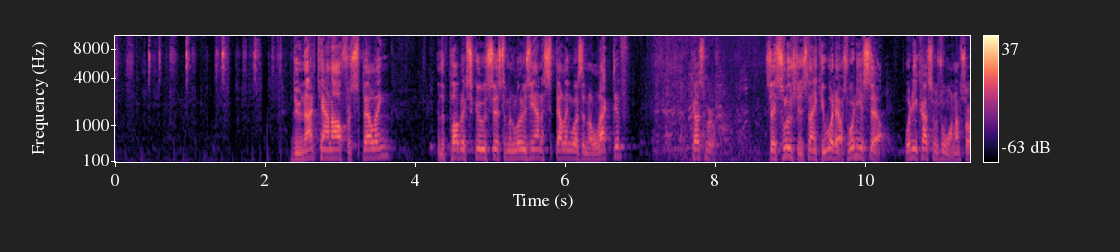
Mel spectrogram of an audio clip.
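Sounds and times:
writing scratching on a board: 0:00.0 - 0:02.4
speech: 0:02.4 - 0:06.9, 0:07.7 - 0:11.3
laughter: 0:07.0 - 0:09.3.

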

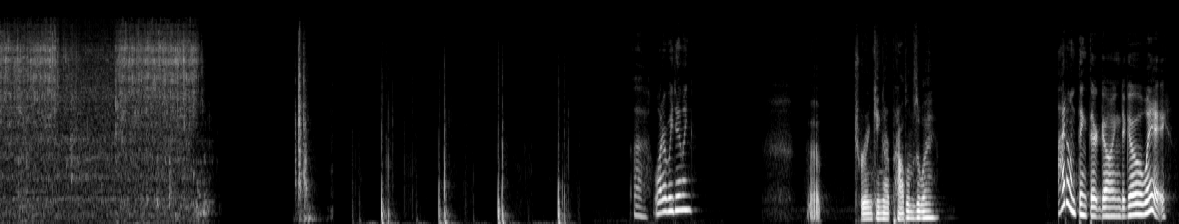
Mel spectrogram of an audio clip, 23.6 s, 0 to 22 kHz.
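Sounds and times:
faucet running water into a sink: 0:00.0 - 0:04.4
footsteps: 0:07.0 - 0:11.6
speech: 0:13.0 - 0:14.0, 0:17.2 - 0:18.8, 0:21.3 - 0:23.4.

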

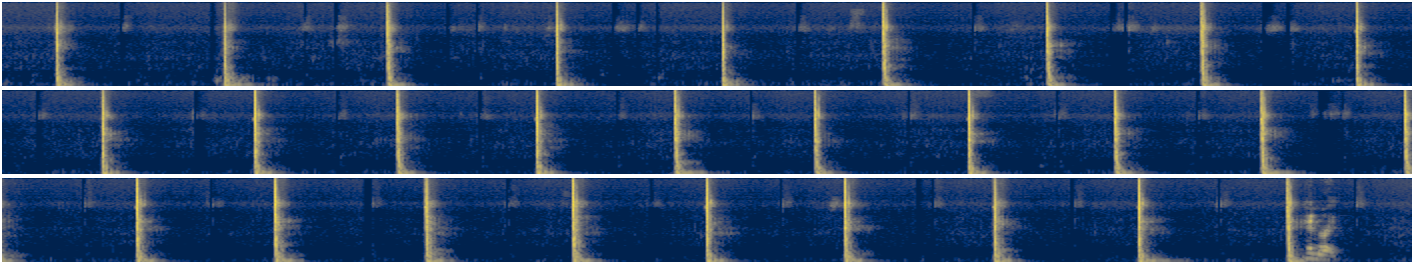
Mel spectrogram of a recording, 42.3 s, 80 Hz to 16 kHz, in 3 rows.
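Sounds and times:
loud sharp knocks: 0:00.6 - 0:00.8, 0:02.1 - 0:02.6, 0:03.8 - 0:04.2, 0:05.6 - 0:05.8, 0:07.2 - 0:07.5, 0:08.8 - 0:09.1, 0:10.4 - 0:10.7, 0:12.0 - 0:12.3, 0:15.1 - 0:15.4, 0:16.6 - 0:16.9, 0:19.4 - 0:19.7, 0:20.8 - 0:21.2, 0:22.2 - 0:22.5, 0:23.8 - 0:24.0, 0:25.2 - 0:25.5, 0:26.7 - 0:27.0, 0:28.1 - 0:28.4, 0:29.5 - 0:29.8, 0:30.9 - 0:31.2, 0:32.4 - 0:32.8, 0:33.9 - 0:34.2, 0:35.2 - 0:35.6, 0:36.6 - 0:36.9, 0:38.1 - 0:38.4, 0:39.6 - 0:40.0, 0:41.0 - 0:41.3
speech: 0:41.2 - 0:41.7.

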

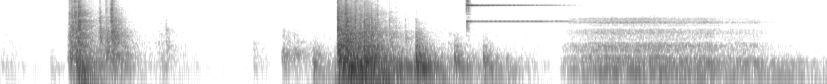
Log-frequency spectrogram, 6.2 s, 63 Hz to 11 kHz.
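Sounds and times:
house door slamming hard: 0:00.5 - 0:01.0, 0:02.4 - 0:03.6
thin high ringing tone: 0:03.5 - 0:04.6.

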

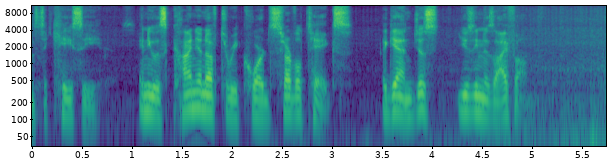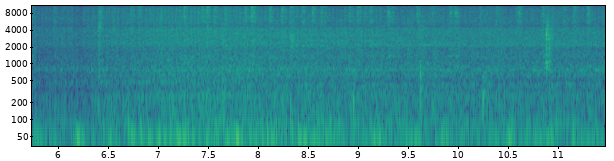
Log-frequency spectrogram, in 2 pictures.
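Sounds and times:
speech: 0:00.0 - 0:05.2
old farm tractor engine running on a farm: 0:03.3 - 0:11.4.

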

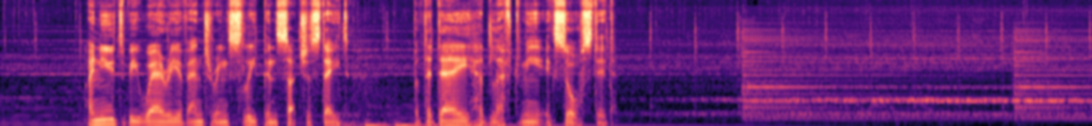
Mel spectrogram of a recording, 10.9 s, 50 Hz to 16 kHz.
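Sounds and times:
speech: 0:00.9 - 0:06.2
hallway clock ticking: 0:01.9 - 0:10.9
hallway clock chiming midnight: 0:03.4 - 0:10.9.

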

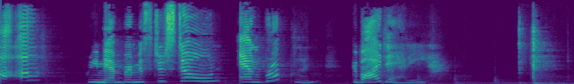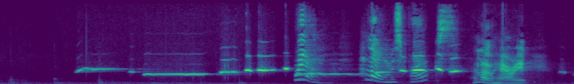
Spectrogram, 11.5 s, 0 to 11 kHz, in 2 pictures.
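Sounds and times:
speech: 0:00.9 - 0:04.5, 0:09.6 - 0:11.2
person whistling a loud tune: 0:06.5 - 0:10.4.

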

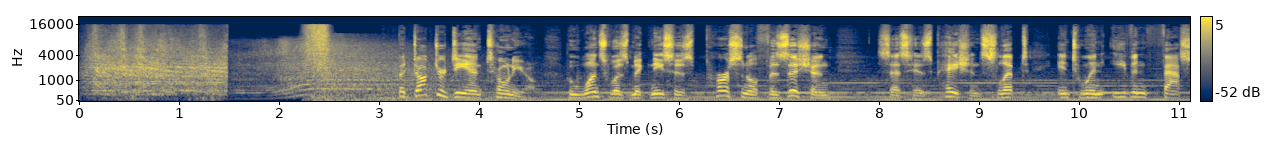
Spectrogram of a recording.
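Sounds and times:
race car engine revving: 0:00.0 - 0:04.7
speech: 0:03.2 - 0:11.1.

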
